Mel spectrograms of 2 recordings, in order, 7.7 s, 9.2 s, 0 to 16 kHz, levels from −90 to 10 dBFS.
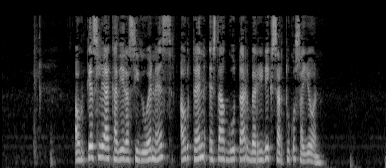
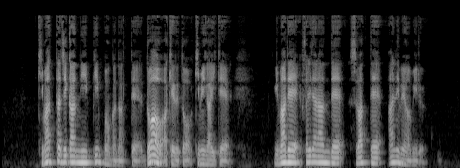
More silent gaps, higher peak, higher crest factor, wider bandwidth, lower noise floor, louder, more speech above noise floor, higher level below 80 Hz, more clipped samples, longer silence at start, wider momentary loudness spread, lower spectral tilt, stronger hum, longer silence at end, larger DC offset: neither; about the same, -4 dBFS vs -2 dBFS; about the same, 20 dB vs 20 dB; about the same, 11.5 kHz vs 11.5 kHz; about the same, -70 dBFS vs -69 dBFS; about the same, -22 LUFS vs -22 LUFS; about the same, 48 dB vs 48 dB; second, -64 dBFS vs -50 dBFS; neither; about the same, 0.8 s vs 0.75 s; second, 8 LU vs 14 LU; second, -3 dB/octave vs -6 dB/octave; neither; first, 1.25 s vs 0.7 s; neither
